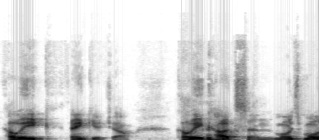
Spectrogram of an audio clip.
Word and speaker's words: Khaleke: Khaleke.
